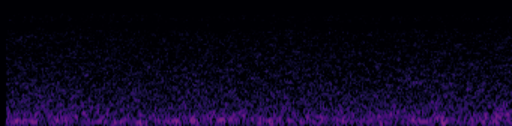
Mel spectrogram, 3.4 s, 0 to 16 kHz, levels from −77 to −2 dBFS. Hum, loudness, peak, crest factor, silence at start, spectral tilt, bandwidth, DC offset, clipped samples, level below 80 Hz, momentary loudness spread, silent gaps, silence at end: none; -54 LUFS; -40 dBFS; 14 dB; 0.05 s; -3 dB/octave; 11.5 kHz; under 0.1%; under 0.1%; -66 dBFS; 1 LU; none; 0 s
